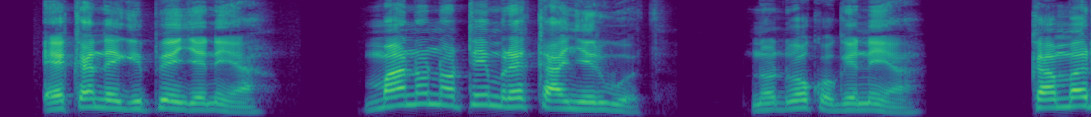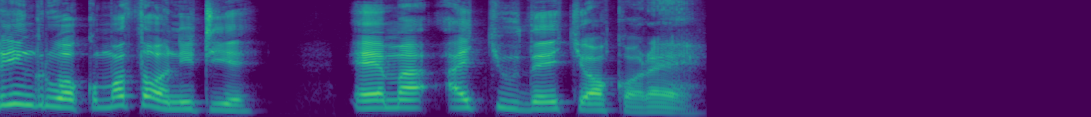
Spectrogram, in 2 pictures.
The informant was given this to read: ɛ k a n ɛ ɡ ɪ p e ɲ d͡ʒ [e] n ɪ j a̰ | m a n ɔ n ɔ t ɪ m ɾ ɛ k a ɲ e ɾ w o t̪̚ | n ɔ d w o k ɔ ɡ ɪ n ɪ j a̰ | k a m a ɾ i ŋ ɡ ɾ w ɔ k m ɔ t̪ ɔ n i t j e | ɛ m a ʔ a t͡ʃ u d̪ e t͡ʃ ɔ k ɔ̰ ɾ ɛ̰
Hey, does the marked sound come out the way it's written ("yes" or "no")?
yes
